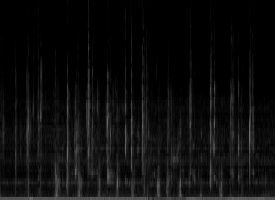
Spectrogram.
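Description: Close-miked chewing with many short, irregular wet mouth clicks and smacks, over a steady low electrical hum.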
